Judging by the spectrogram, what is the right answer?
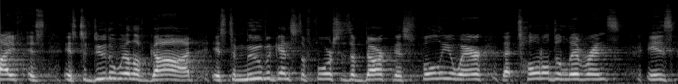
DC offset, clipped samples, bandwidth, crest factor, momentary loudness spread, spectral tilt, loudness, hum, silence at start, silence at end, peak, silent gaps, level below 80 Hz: under 0.1%; under 0.1%; 14.5 kHz; 16 dB; 8 LU; -6 dB/octave; -21 LUFS; none; 0 s; 0 s; -4 dBFS; none; -58 dBFS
